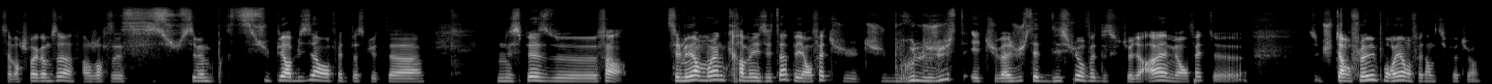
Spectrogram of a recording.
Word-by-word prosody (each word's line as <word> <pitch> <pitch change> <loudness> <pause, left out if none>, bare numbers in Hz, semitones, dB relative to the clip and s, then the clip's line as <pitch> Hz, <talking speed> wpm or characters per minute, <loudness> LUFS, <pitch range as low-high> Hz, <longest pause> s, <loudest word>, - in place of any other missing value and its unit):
Ça - - -9
marche 125 - -6
pas 165 0 +1
comme 165 - 0
ça, 180 0 0
enfin, 135 -2 -9
genre, 140 +1 -6
c'est 140 -1 -8
c 135 - -6 0.3
su - - -2
c'est - - -3
même 160 -1 -4
p - - -18
s - - -4
super 180 0 +3
bizarre 185 +3 +1
en 170 - +2
fait 165 0 -10
parce 150 -1 -9
que 140 - -13
tu 140 - -10
as 140 -1 +1 0.8
une 155 - -10
espèce 175 +2 +2
de 145 -2 -5
enfin, 140 - +3 0.4
c'est 170 - +1
le - - 0
meilleur 205 +2 +8
moyen 200 +3 +4
de 210 - -7
cramer 175 -3 +2
les 160 -1 -3
étapes 220 +8 -1
et 150 - +3
en 140 - +2
fait 205 +7 0
tu 140 -7 -12
tu 150 - -8
brûles 160 +5 -5
juste 190 +9 -2
et 150 - -2
tu 145 - -7
vas 150 0 +3
juste 170 +2 -4
être 170 -3 -2
déçu, 165 +8 -3
en 195 - +1
fait, 175 -1 -5
parce 145 - -10
que - - -9
tu - - -36
te 145 - -4
vas - - -4
dire: 140 - +2
«Ah 170 - +6
ouais, 190 0 +7
mais, 140 -4 -4
en 135 - 0
fait, 185 +5 -3
heu», 430 0 -10 0.7
te - - -11
tu - - -3
t'es 165 - +10
enflammé 185 +6 +4
pour 200 -4 -2
rien 195 - +5
en 170 - -1
fait 150 - -9
un 150 - -5
petit 145 - -14
peu. 145 - -14
Tu - - -13
vois? 75 - -14
160 Hz, 295 wpm, -25 LUFS, 145-185 Hz, 0.8 s, t'es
